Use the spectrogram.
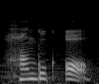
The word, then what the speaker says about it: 한국어: Hanguk-o. O literally just means like language. Ono is a language. So Hanguk-o is the language of Korean. So you say Hanguk-o is your subject, and you say 못해요.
